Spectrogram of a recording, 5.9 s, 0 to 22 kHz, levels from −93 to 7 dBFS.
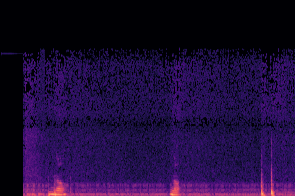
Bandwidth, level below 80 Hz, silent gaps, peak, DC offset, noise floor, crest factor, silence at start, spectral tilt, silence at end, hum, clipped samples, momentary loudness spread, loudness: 16 kHz; -60 dBFS; none; -2 dBFS; under 0.1%; -50 dBFS; 26 dB; 0.45 s; -8.5 dB/octave; 0.05 s; none; under 0.1%; 24 LU; -24 LUFS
